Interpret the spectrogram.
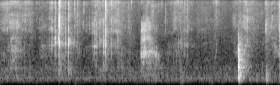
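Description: Close-up crunchy chewing: teeth biting and grinding through something hard and brittle, with irregular cracks and one loud sharp crack near the end.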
